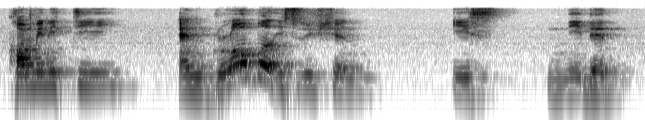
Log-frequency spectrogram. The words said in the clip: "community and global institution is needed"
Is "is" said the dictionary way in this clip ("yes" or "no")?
no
